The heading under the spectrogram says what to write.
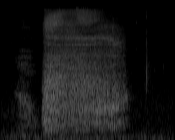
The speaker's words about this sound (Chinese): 他把书上的灰吹走了。他把书上的灰吹走了。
